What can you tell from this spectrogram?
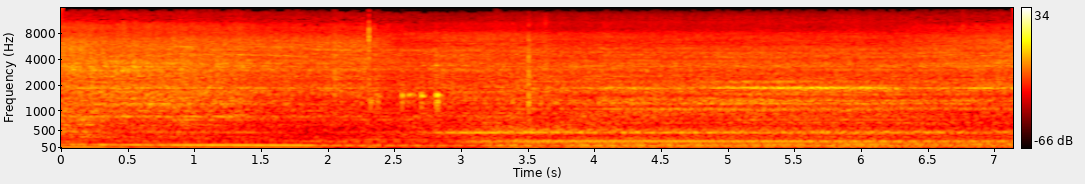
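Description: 2009 GMC Canyon's engine running at idle just after starting, the new fuel pump supplying it. The low hum changes about two seconds in and it settles into a steady idle.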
